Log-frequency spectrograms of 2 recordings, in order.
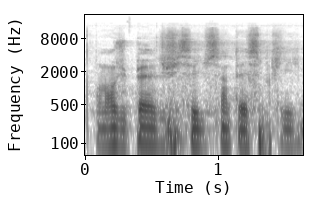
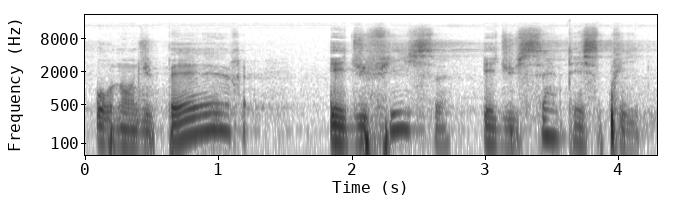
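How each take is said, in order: First: It is said quickly and hurriedly. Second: It is said slowly and calmly. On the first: The gesture has become routine and rushed. The speaker calls it wrong. "de façon expéditive et lapidaire" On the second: The name of God is honored with reverence. The speaker calls it right. "calmement, posément, sereinement, avec toute la révérence"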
